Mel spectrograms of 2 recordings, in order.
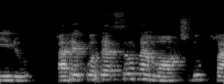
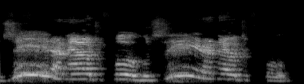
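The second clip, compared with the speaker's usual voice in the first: mock bellow with a drawn swoop up; acted bellowing; 3 semitones higher than usual. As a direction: call out like a raving madman, pitch leaping then falling. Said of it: "girando em círculos e berrando".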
